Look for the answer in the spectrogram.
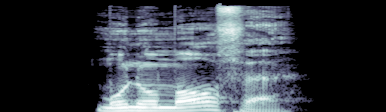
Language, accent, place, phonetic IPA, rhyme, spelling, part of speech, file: German, Germany, Berlin, [monoˈmɔʁfə], -ɔʁfə, monomorphe, adjective, De-monomorphe.ogg
- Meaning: inflection of monomorph: 1. strong/mixed nominative/accusative feminine singular 2. strong nominative/accusative plural 3. weak nominative all-gender singular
